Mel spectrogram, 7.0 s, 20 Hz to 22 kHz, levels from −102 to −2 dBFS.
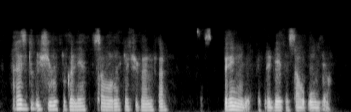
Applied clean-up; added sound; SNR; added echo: neural mask model Resemble Enhance denoiser.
